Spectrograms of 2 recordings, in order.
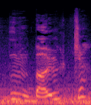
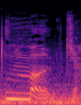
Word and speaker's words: Imbolc: on ne dit pas on ne dit pas imbolk mais on dit imolk en fait comme le B ne se prononce pas sauf que ça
